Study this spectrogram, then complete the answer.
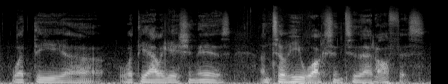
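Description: A man's fairly low, flat, monotone voice with an American accent, fairly quick in pace, with audible room echo. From Texas, San Antonio. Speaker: police union president. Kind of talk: interview.

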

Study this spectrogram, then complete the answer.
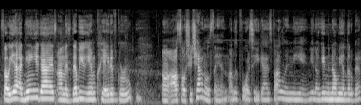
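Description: Very fast, flat, monotone speech from a woman at medium pitch, in an American accent. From Alabama. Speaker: marketing entrepreneur. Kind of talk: radio panel discussion. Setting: studio.

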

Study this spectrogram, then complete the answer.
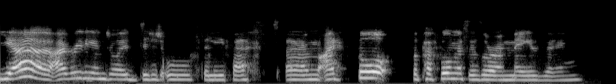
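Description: A woman at a fairly high pitch, with fairly even intonation and a moderate pace. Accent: British. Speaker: law trainee, festival committee member. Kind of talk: casual chat.

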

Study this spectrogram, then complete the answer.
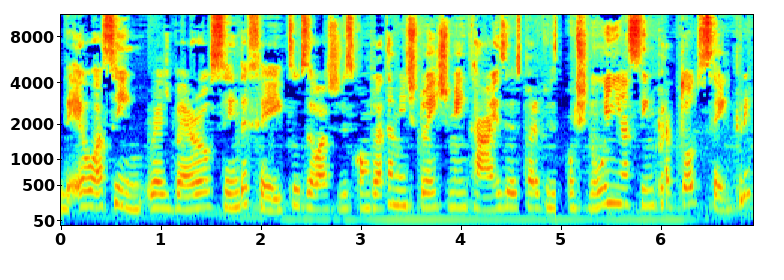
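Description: Noticeable background noise sits behind a woman speaking at a medium pitch and a moderate pace. Her intonation stays fairly even, with hardly any pauses. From São Paulo, Brazil. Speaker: gaming podcaster and streamer. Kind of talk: casual chat.

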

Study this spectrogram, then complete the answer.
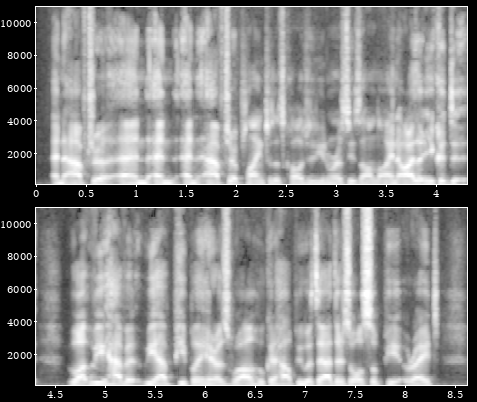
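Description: With a Canadian accent, a man speaks very fast with hardly any pauses and very even loudness over a quiet background. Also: medium pitch for a man, ordinary pitch variation. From Ontario, Canada (Sarnia). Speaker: immigration lawyer. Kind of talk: interview. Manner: halting, many fillers.

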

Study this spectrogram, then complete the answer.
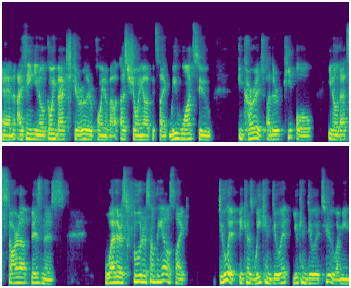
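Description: This man speaks with a General American accent at a fairly quick pace. His voice is somewhat breathy, medium in pitch, with ordinary pitch variation. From US Midwest (Rochester, Minnesota), then California. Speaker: food entrepreneur. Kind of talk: interview conversation. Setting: remote call.

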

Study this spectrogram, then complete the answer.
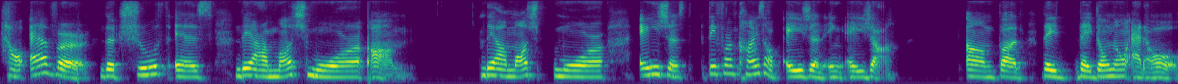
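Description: Speaking very slowly with a Taiwanese accent, a woman with a fairly low pitch comes through on a very clean recording with a silent background. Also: ordinary pitch variation.

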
